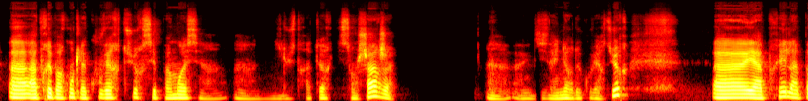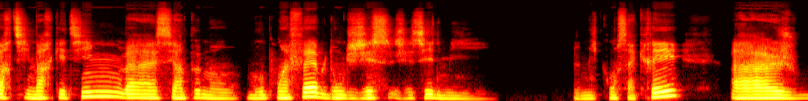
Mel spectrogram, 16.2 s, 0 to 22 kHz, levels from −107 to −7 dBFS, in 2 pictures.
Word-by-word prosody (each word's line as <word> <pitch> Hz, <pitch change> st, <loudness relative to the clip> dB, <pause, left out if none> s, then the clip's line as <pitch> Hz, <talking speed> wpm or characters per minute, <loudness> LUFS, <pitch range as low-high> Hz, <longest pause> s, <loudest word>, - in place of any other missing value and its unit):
après 150 Hz, +1 st, +6 dB
par 140 Hz, -2 st, +2 dB
contre 160 Hz, -3 st, -1 dB
la 130 Hz, -, +1 dB
couverture 145 Hz, +2 st, -4 dB
c'est 135 Hz, -, -7 dB
pas 130 Hz, -, -6 dB
moi 135 Hz, +1 st, +2 dB
c'est 130 Hz, -1 st, -10 dB
un 100 Hz, -1 st, -20 dB
un 105 Hz, -4 st, -19 dB, 0.2 s
illustrateur 115 Hz, +4 st, -13 dB
qui -, -, -18 dB
s'en 115 Hz, -, -12 dB
charge, 160 Hz, -, +2 dB, 0.9 s
un 110 Hz, 0 st, -13 dB
un 115 Hz, -4 st, -19 dB
designer 115 Hz, +2 st, -8 dB
de 120 Hz, -, -11 dB
couverture, 130 Hz, -, -3 dB, 0.9 s
heu, 145 Hz, 0 st, +8 dB
et 145 Hz, -, +10 dB
après 135 Hz, +8 st, +3 dB
la 160 Hz, -4 st, +2 dB
partie 140 Hz, 0 st, -6 dB
marketing, 175 Hz, +8 st, -3 dB
bah, 145 Hz, -2 st, -1 dB
c'est 135 Hz, +1 st, -9 dB
un 130 Hz, -, -2 dB
peu 140 Hz, +3 st, -9 dB
mon 120 Hz, -4 st, -9 dB
mon 125 Hz, +1 st, -6 dB
point 130 Hz, 0 st, -3 dB
faible 180 Hz, +2 st, +2 dB
donc 130 Hz, -1 st, -5 dB
j'ess 130 Hz, +5 st, -6 dB
j'ai 120 Hz, -3 st, -17 dB
essayé 140 Hz, +4 st, -6 dB
de 125 Hz, -, -9 dB
m'y 110 Hz, -3 st, -13 dB, 1.0 s
de 110 Hz, -, -16 dB
m'y 115 Hz, +1 st, -12 dB
consacrer, 170 Hz, -, -1 dB, 0.5 s
heu, 130 Hz, +1 st, +3 dB
j 125 Hz, -2 st, -5 dB
130 Hz, 165 wpm, -22 LUFS, 120-145 Hz, 1.0 s, et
